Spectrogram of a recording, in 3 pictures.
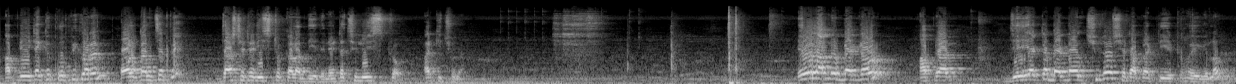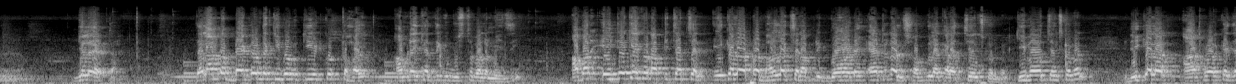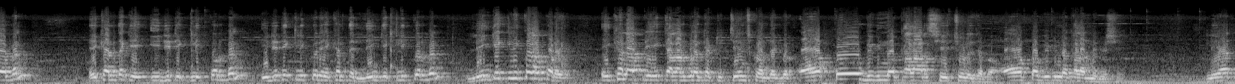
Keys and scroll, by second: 7.3 BackSpace, 13.8 alt+space, 14.7 ctrl+=, 15.9 alt+space, 17.1 ctrl+-, 19.0 ctrl+=.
